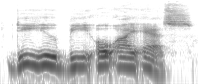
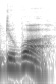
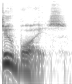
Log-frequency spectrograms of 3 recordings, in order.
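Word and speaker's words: Du Bois: lime up limey ohio there's a place up in wyoming called d-u-b-o-i-s and normally that'd be dubois but they call it dubois with the accent on the first syllable dubois and there's a place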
